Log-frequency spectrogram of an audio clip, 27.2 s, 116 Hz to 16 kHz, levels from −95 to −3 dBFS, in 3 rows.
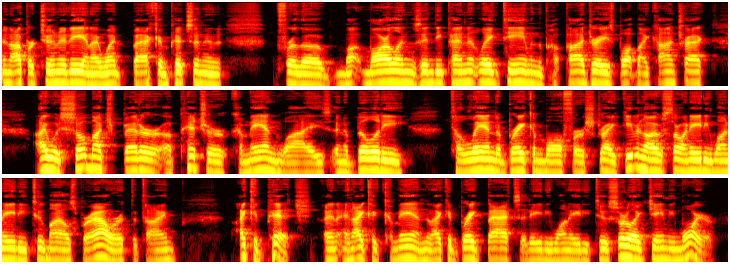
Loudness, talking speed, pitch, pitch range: -23 LUFS, 165 wpm, 130 Hz, 120-140 Hz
